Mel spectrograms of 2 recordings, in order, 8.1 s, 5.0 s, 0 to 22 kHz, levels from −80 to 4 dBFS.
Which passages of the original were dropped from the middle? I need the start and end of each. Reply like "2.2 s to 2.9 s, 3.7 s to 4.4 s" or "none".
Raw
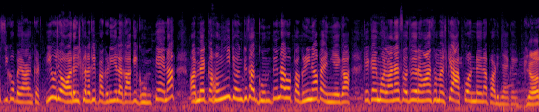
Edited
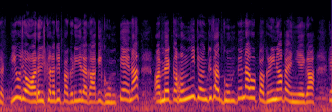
none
